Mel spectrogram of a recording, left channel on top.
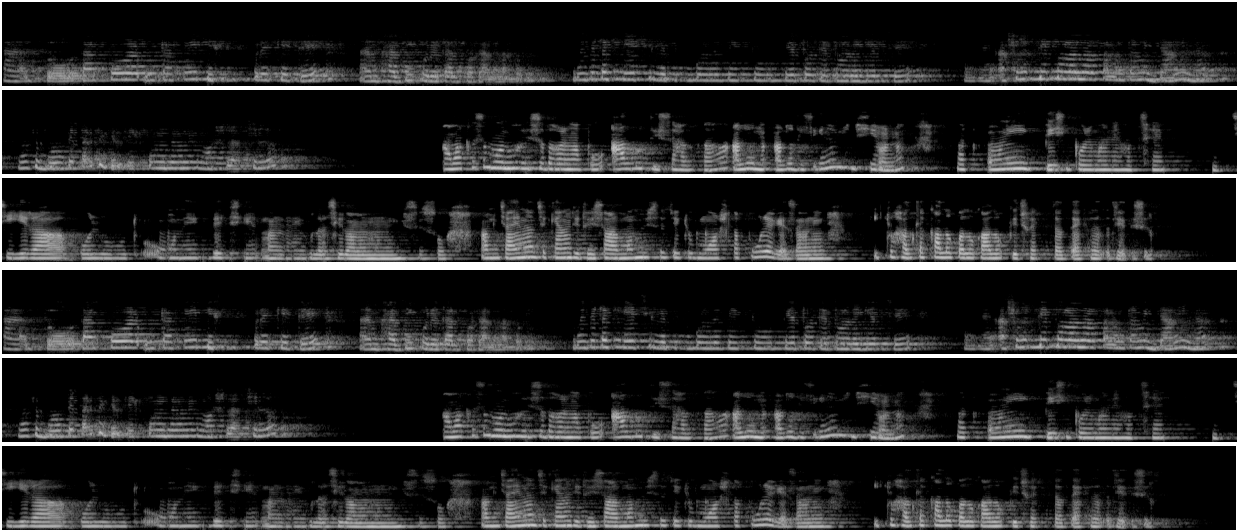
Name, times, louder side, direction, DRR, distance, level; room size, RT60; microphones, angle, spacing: voice 1, 0.0-2.2 2.5-3.3 3.6-5.3 5.7-9.1 9.6-12.1 12.5-15.1, right 1 dB, 35° right, -3 dB, 3.8 m, -29 dB
voice 2, 16.8-21.6 21.9-24.0 24.5-33.1 33.5-36.2, left 1 dB, 50° left, 10 dB, 1.5 m, -23 dB
27.5 x 24.0 x 8.9 m, 1.0 s
head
